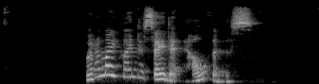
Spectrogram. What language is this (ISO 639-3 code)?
eng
